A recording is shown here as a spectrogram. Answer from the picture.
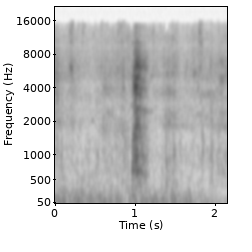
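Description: Footsteps on a muddy dirt path with a steady low rumble on the camera microphone, and a louder scuff about a second in.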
